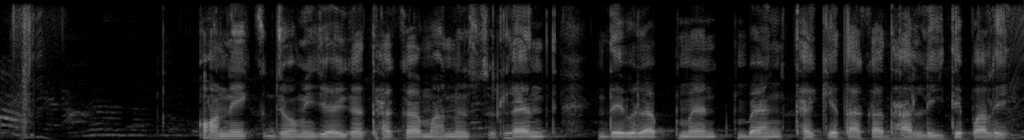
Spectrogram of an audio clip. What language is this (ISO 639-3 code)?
ben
